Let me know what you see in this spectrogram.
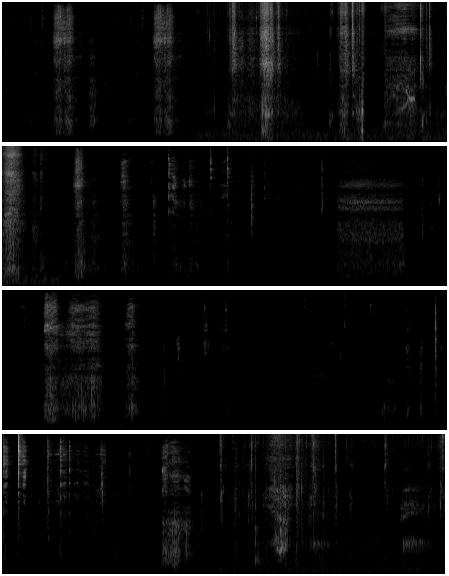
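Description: A person eating ramen noisily, slurping noodles and chewing in irregular bursts with short pauses, and one longer slurp about halfway through.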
